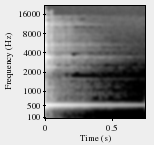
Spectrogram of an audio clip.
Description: kalimba_c.ogg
